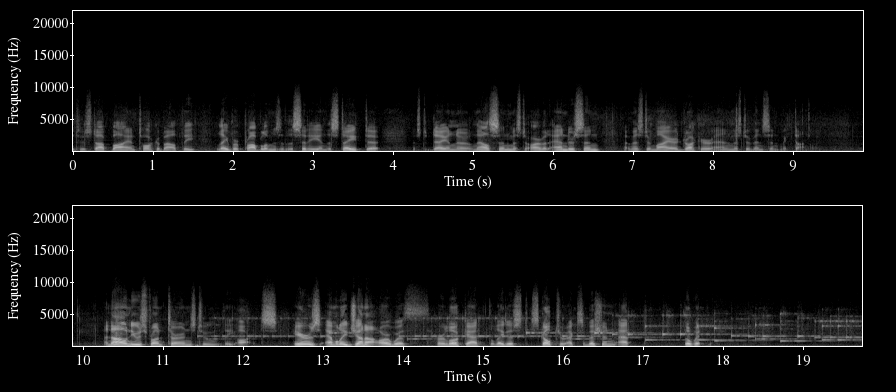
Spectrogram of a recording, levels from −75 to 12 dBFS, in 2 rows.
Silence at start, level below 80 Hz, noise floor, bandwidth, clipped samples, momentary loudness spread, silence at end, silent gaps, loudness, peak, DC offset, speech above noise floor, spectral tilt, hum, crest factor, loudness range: 0 s; -52 dBFS; -51 dBFS; 11 kHz; under 0.1%; 16 LU; 0 s; none; -24 LUFS; -2 dBFS; under 0.1%; 28 dB; -4.5 dB/octave; none; 22 dB; 8 LU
